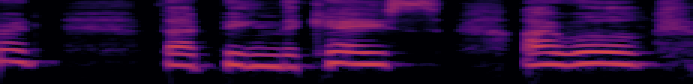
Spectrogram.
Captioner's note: speaking in French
